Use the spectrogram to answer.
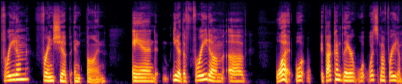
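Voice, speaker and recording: Speaking very slowly in a Southern US accent, a woman with a fairly low pitch shows ordinary pitch variation, and the sound is dry and close with no echo. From US South (South Carolina). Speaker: senior living facility director. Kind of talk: casual interview.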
